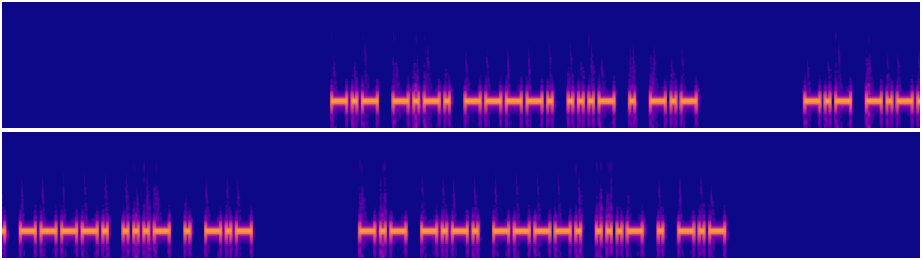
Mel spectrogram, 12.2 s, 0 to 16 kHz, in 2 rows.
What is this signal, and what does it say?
Morse code, heard as a keyed tone, about 34 wpm, 700 Hz. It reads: KC9VEK KC9VEK KC9VEK
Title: USA Call Signs - 6 Characters - Repeated 3x - 35wpm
